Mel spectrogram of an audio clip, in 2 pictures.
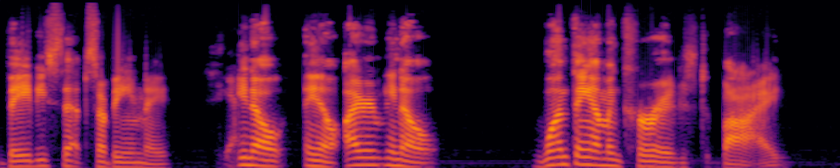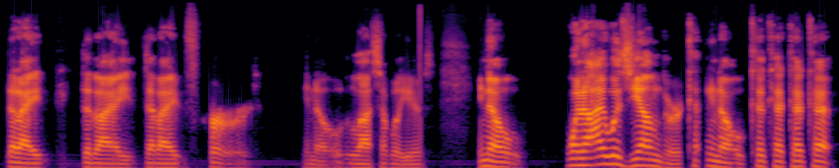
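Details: Adult man who has stuttered since childhood and had years of speech therapy aimed at fluency; real, spontaneous conversational speech with stuttering.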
